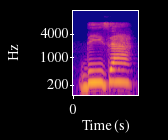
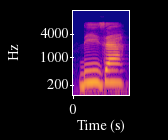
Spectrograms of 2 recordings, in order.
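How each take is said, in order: First: Ra begins with a z sound. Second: Ra begins with a z sound.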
